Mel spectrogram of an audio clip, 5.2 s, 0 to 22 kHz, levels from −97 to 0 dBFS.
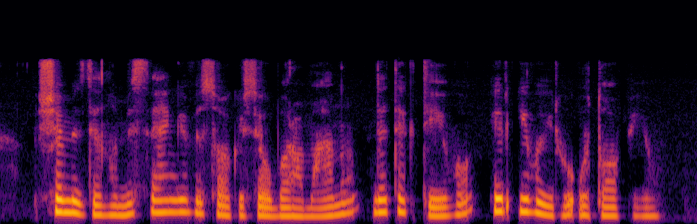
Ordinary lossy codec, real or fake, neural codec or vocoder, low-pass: AAC, 64 kbps; real; none; 7.2 kHz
